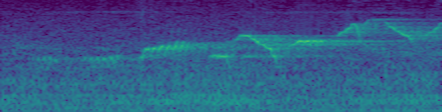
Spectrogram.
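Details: Swainson's thrush singing along France Brook Road: a single flute-like phrase of whistled notes climbing upward in a spiral, ending high and thin, over a steady hiss of background noise.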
